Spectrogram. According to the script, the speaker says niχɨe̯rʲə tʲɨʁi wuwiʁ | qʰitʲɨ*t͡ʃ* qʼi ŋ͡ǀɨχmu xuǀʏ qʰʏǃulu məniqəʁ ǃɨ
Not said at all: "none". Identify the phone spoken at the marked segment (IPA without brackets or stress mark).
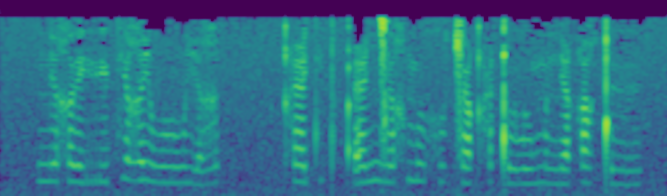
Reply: tʲ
